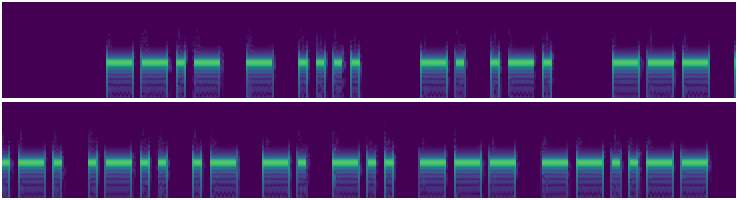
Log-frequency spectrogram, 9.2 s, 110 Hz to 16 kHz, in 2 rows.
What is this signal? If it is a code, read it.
Morse code, heard as a keyed tone, about 21 wpm, 700 Hz. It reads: QTH NR ORLANDO,
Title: Practice QSO - Exchange 1 - Beginning - 22wpm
